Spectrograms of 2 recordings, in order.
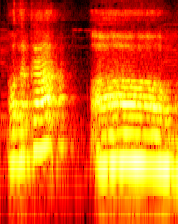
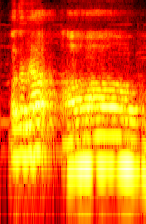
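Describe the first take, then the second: Both takes have the same delivery.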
